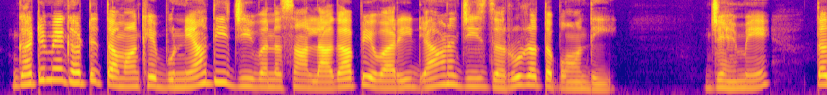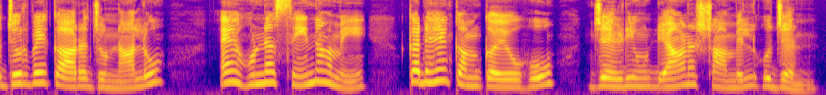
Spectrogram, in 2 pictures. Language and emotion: Sindhi, neutral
